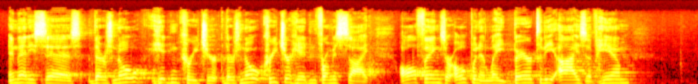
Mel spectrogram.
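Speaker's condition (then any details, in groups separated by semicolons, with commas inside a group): No condition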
